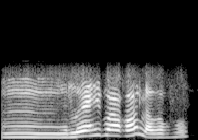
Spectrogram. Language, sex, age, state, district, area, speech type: Assamese, female, 60+, Assam, Charaideo, urban, conversation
